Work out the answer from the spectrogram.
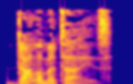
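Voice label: "dolomitize", British English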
